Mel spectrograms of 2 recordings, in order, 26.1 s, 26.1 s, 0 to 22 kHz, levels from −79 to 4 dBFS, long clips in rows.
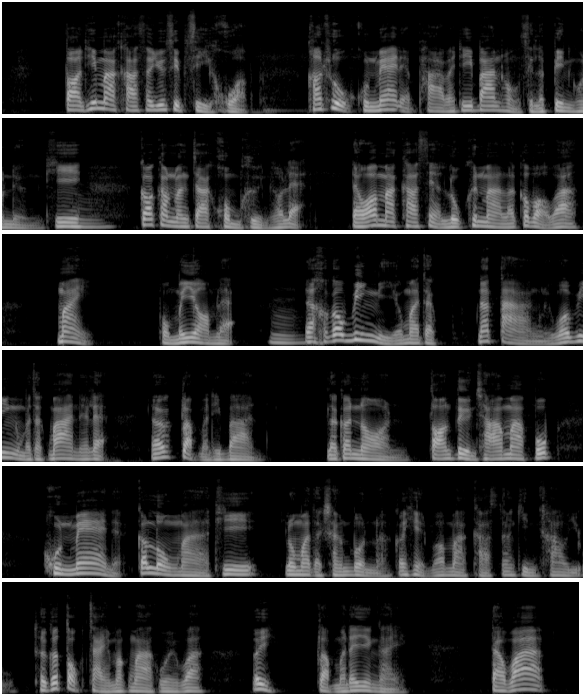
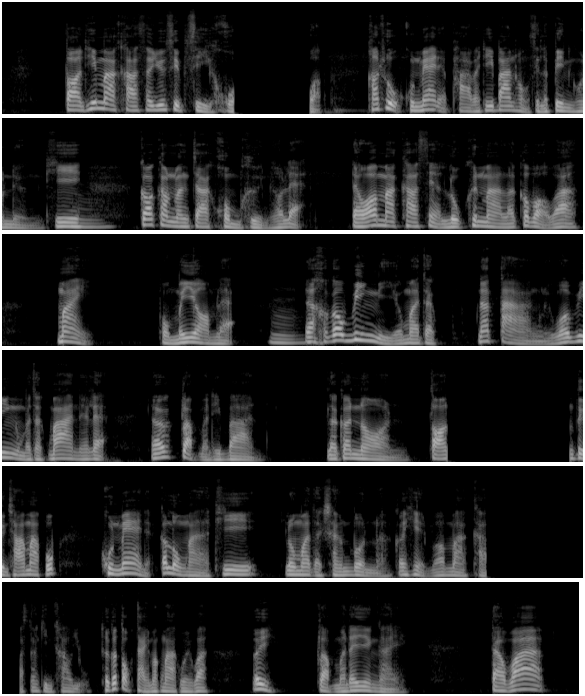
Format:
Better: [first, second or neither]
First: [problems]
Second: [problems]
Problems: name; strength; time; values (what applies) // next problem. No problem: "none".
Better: first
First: none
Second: audio freezing; at 1.5 s for 0.5 s, at 16 s for 1 s and at 21 s for 1 s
